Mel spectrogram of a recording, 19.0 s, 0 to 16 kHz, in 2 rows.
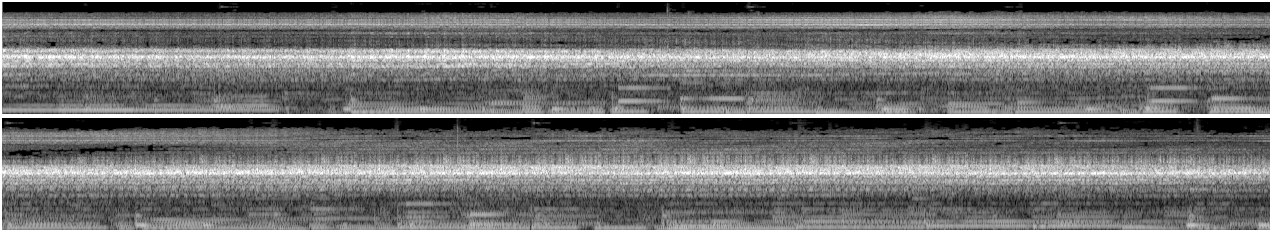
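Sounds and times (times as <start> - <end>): background music with bass line: 0.0 - 19.0
model locomotive motor whirring: 0.0 - 19.0.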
